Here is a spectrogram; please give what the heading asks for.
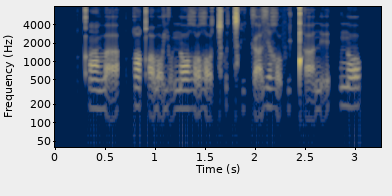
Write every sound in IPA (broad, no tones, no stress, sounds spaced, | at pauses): qʼ ã β a̰ | q ɔ qʼ o̰ β ɔ̰ j o̰ n ɔ ʁ o̰ ʁ ɔ̰ ǀʰ ʊ ǀʰ i̤ k a̰ z i ʁ o̰ f i̤ ǃʰ a̰ n ḛ | n ɔ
